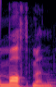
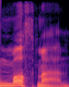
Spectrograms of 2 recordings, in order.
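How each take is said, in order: First: It is said like a family surname. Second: It is said like a superhero's name. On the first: "like it's a surname" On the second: "like it's a superhero"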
